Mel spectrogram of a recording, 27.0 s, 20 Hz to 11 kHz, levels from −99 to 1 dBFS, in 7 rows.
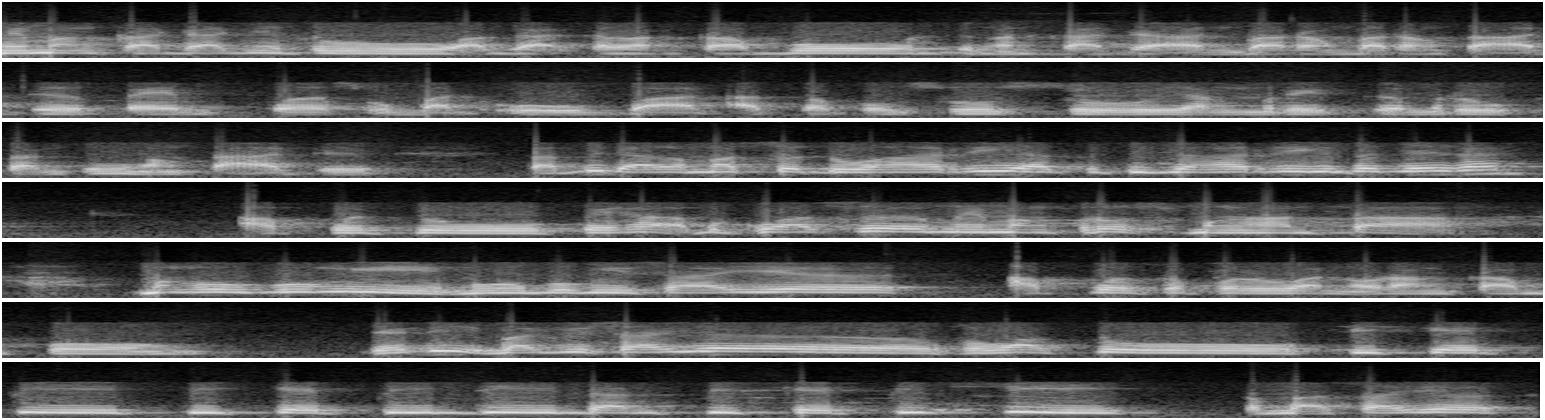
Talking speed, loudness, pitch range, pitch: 125 wpm, -22 LUFS, 110-140 Hz, 125 Hz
